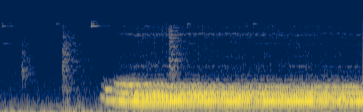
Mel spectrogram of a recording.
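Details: A male pet dog attempts a howl that its owner says sounds pig-like. After faint taps, a loud sustained tone with rich harmonics begins abruptly and holds steady, slightly wavering, for over a second.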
